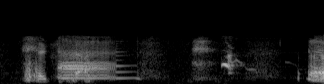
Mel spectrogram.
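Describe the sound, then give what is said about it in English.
A dog gives a few drawn-out barks and yowls, with a longer tonal one early on, separated by short pauses and followed by a sharp final bark. “He's barking back at you.”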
